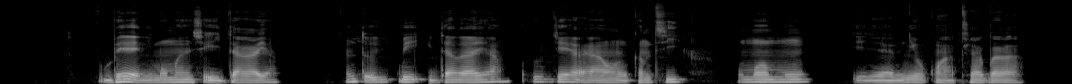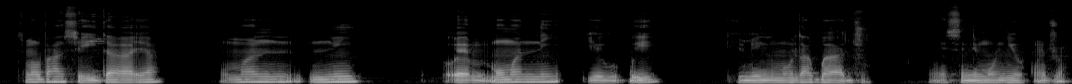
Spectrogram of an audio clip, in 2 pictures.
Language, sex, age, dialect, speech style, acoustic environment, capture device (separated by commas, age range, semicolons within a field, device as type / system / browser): Yoruba, male, 18-24, Nigeria - Ibadan, focused; relaxed, silence, mobile / Linux / Chrome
